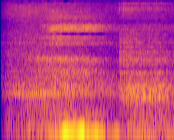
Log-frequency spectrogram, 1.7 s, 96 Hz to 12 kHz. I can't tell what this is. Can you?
monster roar in distance
A monster roar in the distance. Was made using Laptop Microphone, and recorded and modified using Audacity.
Recorded 16/12/2014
